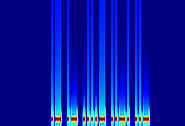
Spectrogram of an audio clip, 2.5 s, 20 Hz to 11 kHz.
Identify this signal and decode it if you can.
Morse code, heard as a keyed tone, about 44 wpm, 700 Hz. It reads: AA4FU
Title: Call Signs Repeated 2x - 45wpm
